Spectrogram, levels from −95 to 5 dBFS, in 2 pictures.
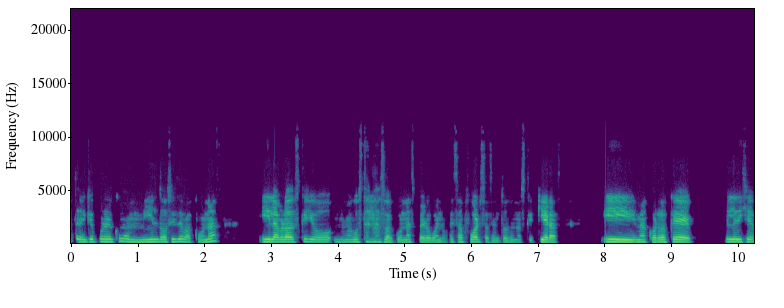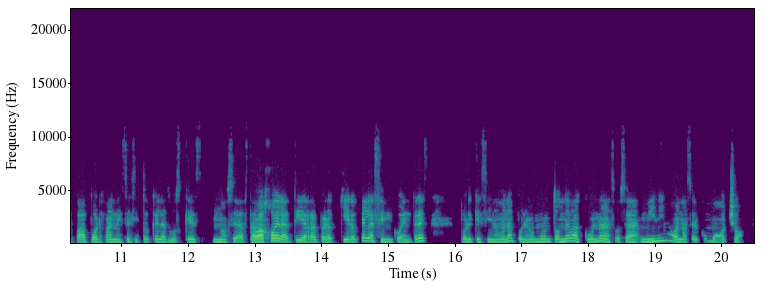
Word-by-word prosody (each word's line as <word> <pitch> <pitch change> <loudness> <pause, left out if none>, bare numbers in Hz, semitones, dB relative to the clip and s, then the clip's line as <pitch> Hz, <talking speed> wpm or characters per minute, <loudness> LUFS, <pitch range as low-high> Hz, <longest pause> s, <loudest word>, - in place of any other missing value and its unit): tener 215 -4 0
que 230 0 +1
poner 230 +1 +1
como 255 0 -1
1000 205 +2 +2
dosis 210 +2 +1
de 240 - +3
vacunas". 205 - -1 0.6
Y 220 0 +5
la 215 -1 +6
verdad 210 +1 +5
es 215 - -14
que 245 -2 -3
yo 205 -2 -1
no 200 0 -8
me 200 - -5
gustan 210 +2 -3
las 205 -1 -5
vacunas. 195 +1 -3
Pero 195 -1 0
bueno, 185 -2 -6
es 195 +2 -9
a 205 - -1
fuerzas, 200 -2 -1
entonces, 185 +2 -7
no 195 - -11
es 190 - -20
que 190 - -11
quieras. 195 0 +4 0.6
Y 210 -3 +7
me 195 - +1
acuerdo 200 +2 +1
que 205 -3 +5 0.5
yo 220 - +1
le 220 0 +6
dije: 215 -1 +2
"Pá, 205 +1 +1
porfa, 215 +1 -2
necesito 200 0 -5
que 240 +1 -2
las 220 -3 -1
busques. 220 +3 -5
No 205 -1 -1
sé, 185 0 -4
hasta 185 +1 -2
abajo 200 +7 +5
de 265 - +6
la 200 -7 +1
tierra, 195 +2 -1
pero 205 -3 -1
quiero 220 +1 -1
que 285 +4 -1
las 270 -4 -1
encuentres, 205 +5 -1 0.5
porque 225 -1 -2
si 215 0 -5
no, 205 - -3
me 215 - -1
van 230 +4 0
a 270 - -1
poner 215 -4 -3
un 220 +1 -2
montón 235 0 0
de 260 - +1
vacunas. 240 -3 -1
O 190 - -5
sea, 195 0 -2
mínimo 250 +6 -1
van 220 -2 +1
a 210 - -4
ser 215 +1 -5
como 220 -4 -5
8". 200 -1 -5
210 Hz, 215 wpm, -23 LUFS, 195-225 Hz, 0.6 s, Y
